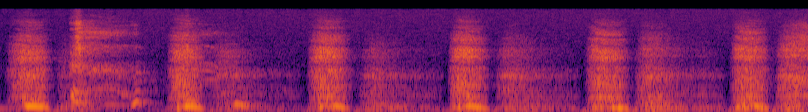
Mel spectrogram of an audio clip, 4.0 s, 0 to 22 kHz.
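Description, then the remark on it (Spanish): A person imitates the labored, gasping breathing of a dying 15-year-old female dog lying on the floor: about seven harsh, raspy gasps in a steady, heaving rhythm, fairly loud, with no talking. “Me mandan un video, la perra está boqueando, una respiración”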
